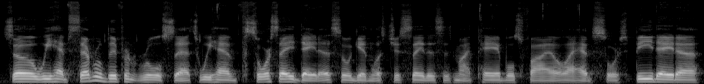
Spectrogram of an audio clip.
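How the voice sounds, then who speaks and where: A man presenting a software demo, explaining step by step in a conversational way. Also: lowish voice, fairly quick. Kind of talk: explanatory product demo walkthrough.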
